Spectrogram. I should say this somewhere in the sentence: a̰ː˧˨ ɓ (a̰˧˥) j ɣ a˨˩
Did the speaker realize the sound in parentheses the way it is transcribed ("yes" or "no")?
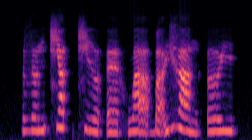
yes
